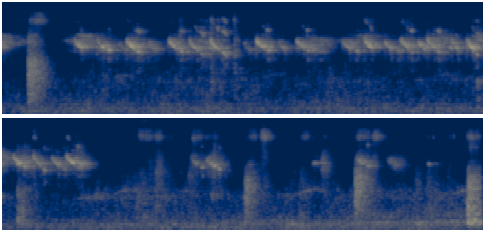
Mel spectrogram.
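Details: Kept oriental white-eye starting to sing, on a diet adjusted for cold rainy weather: soft, fast, high twittering chirps run continuously for about six seconds, then scattered sharp ticks and knocks follow.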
